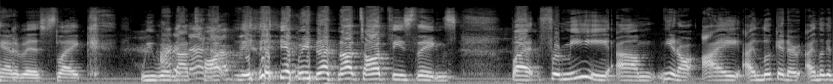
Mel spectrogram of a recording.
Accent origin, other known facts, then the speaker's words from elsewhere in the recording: New York City, New York, United States; moved away as an adult; also born or lived in California; I grew up in the Bronx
